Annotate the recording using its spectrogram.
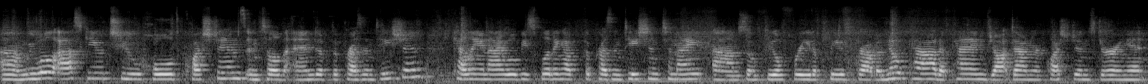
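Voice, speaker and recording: Hardly pausing, a woman speaks at a moderate pace with monotone, flat intonation, with audible room echo and light background noise. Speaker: presenter. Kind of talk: presentation to community meeting. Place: meeting room. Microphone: camera far.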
